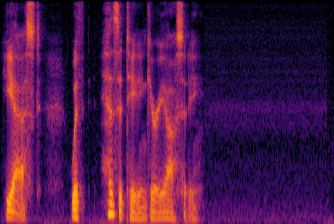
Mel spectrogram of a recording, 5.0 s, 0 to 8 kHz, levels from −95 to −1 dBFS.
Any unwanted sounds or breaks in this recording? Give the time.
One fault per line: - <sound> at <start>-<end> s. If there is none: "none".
none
